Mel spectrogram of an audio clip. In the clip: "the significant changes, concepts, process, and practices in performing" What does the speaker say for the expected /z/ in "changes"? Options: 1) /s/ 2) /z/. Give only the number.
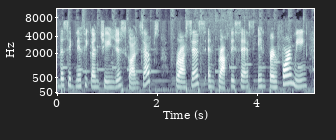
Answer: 1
